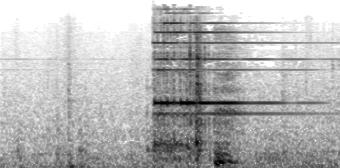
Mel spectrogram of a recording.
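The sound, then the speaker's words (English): A telephone bell rings once after a moment of near silence, a bright, jangling burst that fades out slowly, with nobody talking. “He approaches the phone.”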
